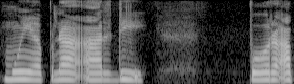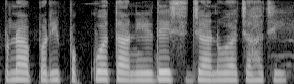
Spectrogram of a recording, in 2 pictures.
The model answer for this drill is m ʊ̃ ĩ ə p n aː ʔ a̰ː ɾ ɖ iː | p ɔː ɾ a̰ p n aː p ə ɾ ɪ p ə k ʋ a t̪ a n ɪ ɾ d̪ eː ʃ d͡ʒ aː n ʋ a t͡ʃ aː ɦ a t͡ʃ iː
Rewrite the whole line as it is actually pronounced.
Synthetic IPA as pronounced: m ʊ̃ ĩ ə p n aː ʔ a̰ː ɾ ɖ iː | p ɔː ɾ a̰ p n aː p ə ɾ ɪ p ə k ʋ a t̪ a n ɪ ɾ d̪ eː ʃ d͡ʒ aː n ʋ a t͡ʃ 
